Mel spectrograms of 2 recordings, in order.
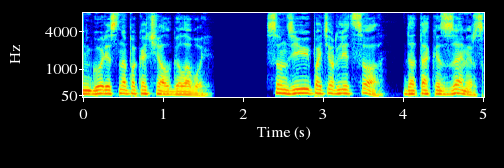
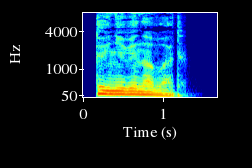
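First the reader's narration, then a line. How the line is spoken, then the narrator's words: Muffled, hollow voice. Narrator (Russian): глухо сказал он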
